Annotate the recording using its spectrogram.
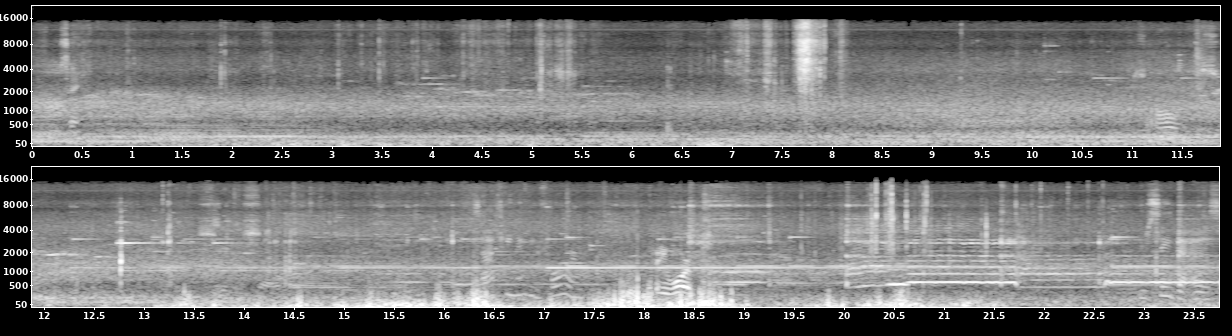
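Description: A small portable record player playing a record: from about halfway in, steady chime-like tones come up, with a louder, wobbling passage in the last few seconds.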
